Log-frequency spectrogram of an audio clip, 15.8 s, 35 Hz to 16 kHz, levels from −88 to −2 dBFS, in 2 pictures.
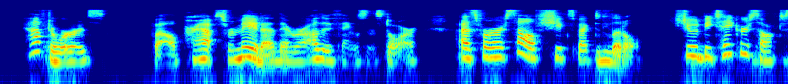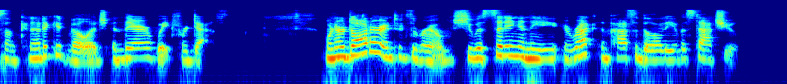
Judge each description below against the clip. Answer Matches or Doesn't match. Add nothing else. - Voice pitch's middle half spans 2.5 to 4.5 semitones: Matches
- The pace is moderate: Matches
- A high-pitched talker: Matches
